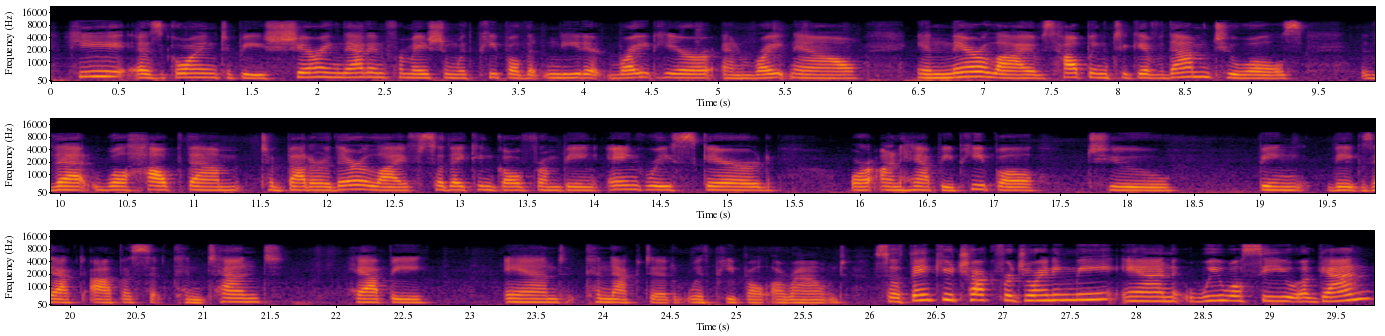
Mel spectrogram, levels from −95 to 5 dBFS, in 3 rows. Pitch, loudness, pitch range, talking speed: 195 Hz, -20 LUFS, 175-215 Hz, 140 wpm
